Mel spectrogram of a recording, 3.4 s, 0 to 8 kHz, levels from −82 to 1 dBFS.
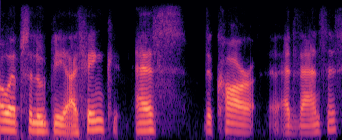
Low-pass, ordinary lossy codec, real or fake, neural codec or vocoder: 7.2 kHz; Opus, 16 kbps; fake; codec, 16 kHz in and 24 kHz out, 0.8 kbps, FocalCodec, streaming, 65536 codes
